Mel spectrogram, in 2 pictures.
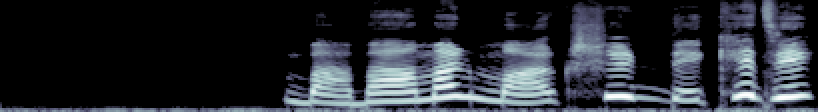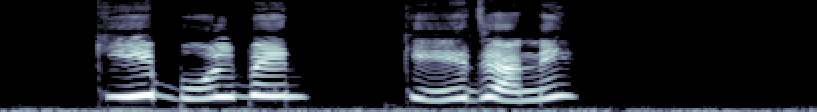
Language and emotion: Bengali, fearful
